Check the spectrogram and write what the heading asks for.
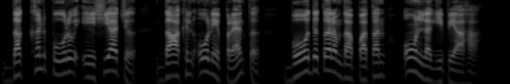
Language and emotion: Dogri, neutral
